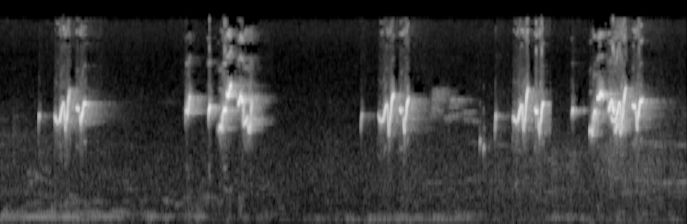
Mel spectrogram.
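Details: Black-crested bulbul, Pycnonotus melanicterus, repeating brief chirpy warbled phrases every one to two seconds, each a quick cluster of slurred notes, with a low humming murmur underneath at times.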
